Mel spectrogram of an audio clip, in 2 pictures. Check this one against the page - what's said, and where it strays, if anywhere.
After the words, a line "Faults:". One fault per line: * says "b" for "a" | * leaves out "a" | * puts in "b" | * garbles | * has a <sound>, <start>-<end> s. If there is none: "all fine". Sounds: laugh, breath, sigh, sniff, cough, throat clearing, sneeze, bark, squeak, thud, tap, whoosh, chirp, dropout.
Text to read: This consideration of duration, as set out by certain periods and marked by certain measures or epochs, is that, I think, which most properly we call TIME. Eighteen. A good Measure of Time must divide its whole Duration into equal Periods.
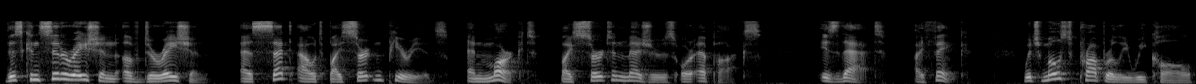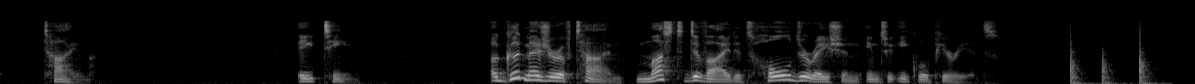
This consideration of duration, as set out by certain periods and marked by certain measures or epochs, is that, I think, which most properly we call TIME. Eighteen. A good Measure of Time must divide its whole Duration into equal Periods.
Faults:
* has a thud, 22.7-23.7 s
